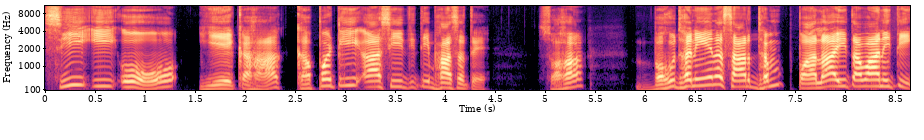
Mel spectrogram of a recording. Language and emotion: Sanskrit, angry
